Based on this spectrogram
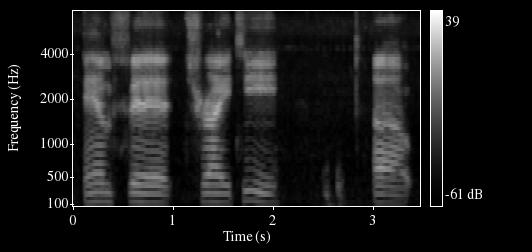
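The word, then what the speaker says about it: Amphitrite: a seed nymph Infiltrate The Goddess pronounced as amphi try t uh was one of the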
